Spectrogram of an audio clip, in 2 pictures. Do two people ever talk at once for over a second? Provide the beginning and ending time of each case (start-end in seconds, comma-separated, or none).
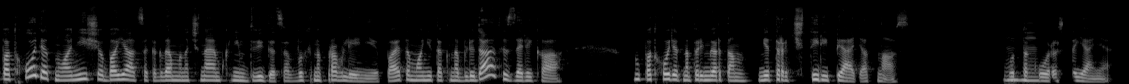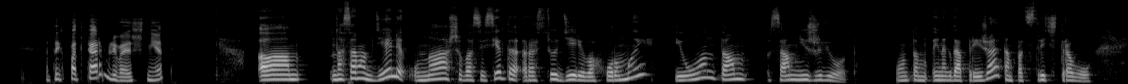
none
